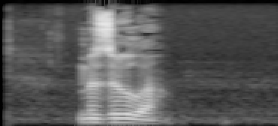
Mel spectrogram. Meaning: A city, the county seat of Missoula County, Montana, United States
- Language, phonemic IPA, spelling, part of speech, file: English, /mɪˈzuːlə/, Missoula, proper noun, Missoula.ogg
